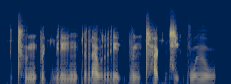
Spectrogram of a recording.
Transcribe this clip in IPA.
tʰ ɯ˦˥ ŋ p e˦˥ k̚ r iː˧ ŋ p r a˨˩ w r i˨˩ ʔ p u˨˩ n tʰ a˥˩ k̚ t͡ɕ i˨˩ ʔ k w ɯː˧ w

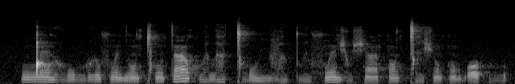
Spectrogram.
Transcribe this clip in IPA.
ŋ͡ǃ ɛ̃ ɣ ɔ̤ β o̤ ɣ ɵ sʷ ɛ̃ d õ ǀʰ ũ t ã χʷ a̤ ð a̤ ǀ ɔ̤ β i v a̤ tʷ ɛ̤ sʷ ɛ̃ ʒ ɔ̤ ʃ ã θ ɔ̃ ǀ ɛ̤ ʃ õ k õ b ɔ θ o̤

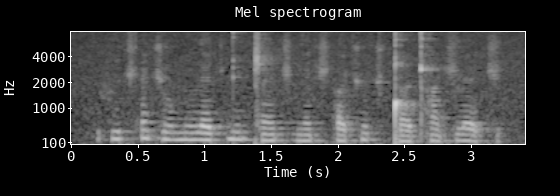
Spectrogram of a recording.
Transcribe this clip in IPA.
f i t͡ʃ ʔ ɛ̃ t͡ʃ l ũ m ĩ l ɛ t͡ʃ ɖ ĩ ǁ ɛ̃ t͡ʃ ɡ ɛ̃ t͡ʃ ʔ ɐ t͡ʃ ũ t͡ʃ ǃ ɐ ʈʰ ã t͡ʃ l ɛ t͡ʃ

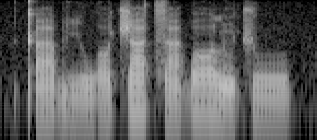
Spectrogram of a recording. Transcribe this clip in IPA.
kʼ a˨ b iː˨ w ɔ˨ t͡ʃ a˦ t͡s a˨ ɓ ɔ˦ l ũ˨ t͡ʃ uː˦

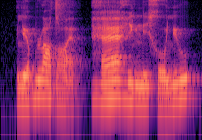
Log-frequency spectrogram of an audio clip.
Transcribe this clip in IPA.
lʲ ɒ b ɹ oː dˤ æː | ɦ æː ɦ i lʲ n i x o lʲ uː

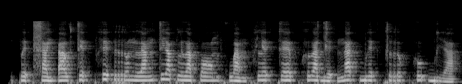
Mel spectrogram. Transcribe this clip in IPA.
p e˨˩ ʔ s a˧ j ʔ a˧ w t e˦˥ ʔ pʰ e˥˩ ʔ r o˧ n l a˦˥ ŋ t i˥˩ a̯ p l ɯ˧ a̯ p ɔː˧ m kʰ w a˨˩ m pʰ l e˥˩ ʔ k ɛː˦˥ p̚ h ɯ˧ a̯ d e˨˩ ʔ n a˥˩ t̚ b e˦˥ ʔ k r o˦˥ k̚ h u˥˩ ʔ b i˨˩ a̯

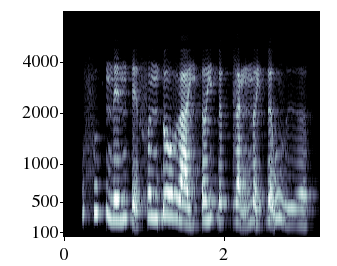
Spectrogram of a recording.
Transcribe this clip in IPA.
f u˦˥ p̚ n e˨˦ n ʔ ḛ˧˨ f ə˧ n ɗ o˧ v a˧˩ j ʔ ə˨˦ j ɗ ə˨˩ t̚ z a̰˧˨ ŋ n ə̰˧˨ j ɗ ə̰˧˥ w v ɨ̤˨˩ ə̯

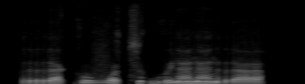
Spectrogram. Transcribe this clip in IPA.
r a˨ k o˨ v ɔ˦ t͡s ʊ˨ ɡʷ e˦ ɾ ã˦ ɾ ã˦˨ r a˦

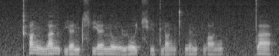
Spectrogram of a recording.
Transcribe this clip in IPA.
kʰ ɑ˥˨ ŋ n̪ w a˥˨ n p j ɛ˨˦ n t͡ɕʰ j ɛ˦ n o̰˨˩ ʊ̯ ɻ o˥˨ ʊ̯ t͡ɕʰ i˩ t̪ j ɑ̰˨˩ ŋ t̪ʰ w ə˨˦ n f w ɑ˨˦ ŋ | t̪ ä˥˨

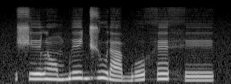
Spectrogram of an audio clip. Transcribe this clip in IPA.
ʃ e˧ l ɔ̃˧ b e˦ d͡ʒ u˦˨ ɾ a˨ b o˨˦ h ɛ˦ h e˧

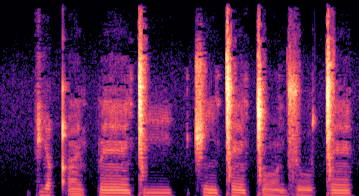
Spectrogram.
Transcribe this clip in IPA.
k i˦ qʼ ɛ̃˨˩ pː ɛ̃ː˦ ǀ iː˦ | t͡ʃ ĩ˦ ǀ ɛ̃˦ ǀ ɔ̃˨˩ d͡z o˨˩ ǀ ɛ̃˦

